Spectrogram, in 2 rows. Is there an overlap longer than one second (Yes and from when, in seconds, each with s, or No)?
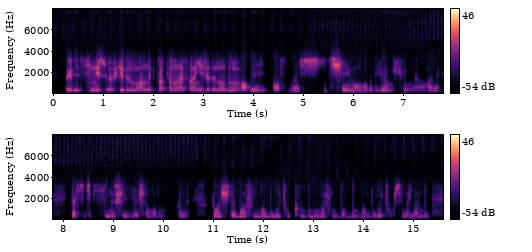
No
